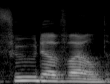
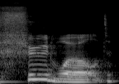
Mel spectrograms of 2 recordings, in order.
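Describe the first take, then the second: First: A small vowel is added after the d. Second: The d links straight into the w. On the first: The speaker calls it wrong. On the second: The speaker calls it right.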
